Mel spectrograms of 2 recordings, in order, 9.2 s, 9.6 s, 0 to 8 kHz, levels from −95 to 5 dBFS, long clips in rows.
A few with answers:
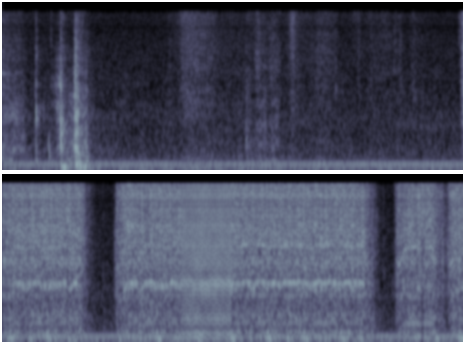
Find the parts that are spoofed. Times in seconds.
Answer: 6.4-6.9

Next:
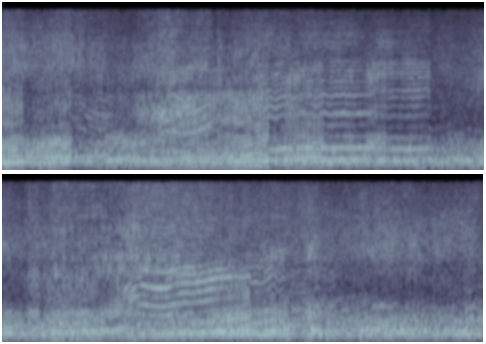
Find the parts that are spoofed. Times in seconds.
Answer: 3.7-5.9; 6.4-7.3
